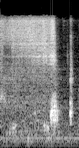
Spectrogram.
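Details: Speaker's own mechanical ventilator, heard during his podcast talk: a steady airy hiss of gas flow ending with a brief valve tone and click, then a second short click, a ventilator breath cycle.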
